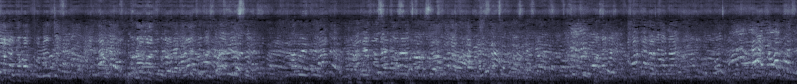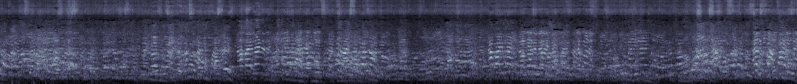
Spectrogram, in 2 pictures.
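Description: Crowd of many people talking over one another in a packed room, a continuous babble of overlapping voices.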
